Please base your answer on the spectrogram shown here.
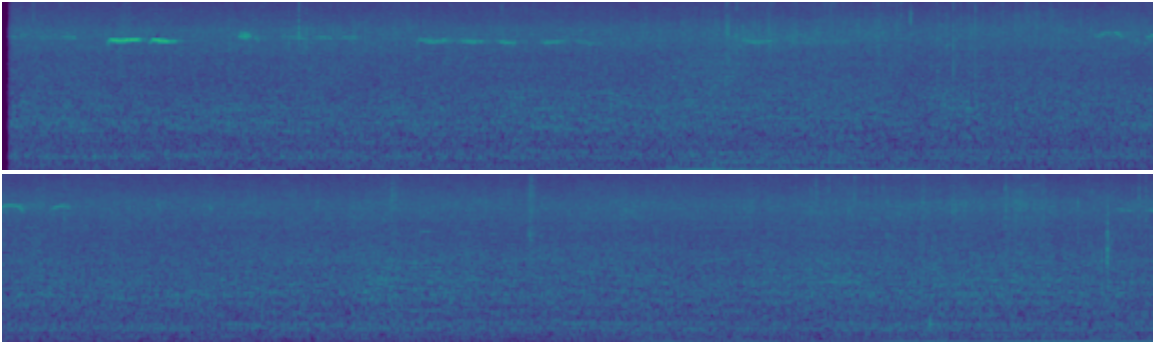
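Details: Western honey bees at a hive give a dense, steady buzzing hum with a deeper drone swelling in and out; the video notes a death's-head hawkmoth attacks hives.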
